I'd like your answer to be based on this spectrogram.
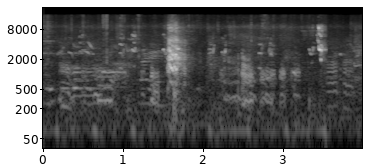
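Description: Chickens cluck and squawk nearby, with a sharp louder squawk partway through, over a busy background of murmuring voices and farmyard noise.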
